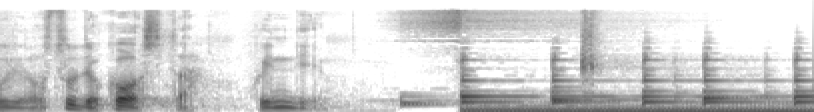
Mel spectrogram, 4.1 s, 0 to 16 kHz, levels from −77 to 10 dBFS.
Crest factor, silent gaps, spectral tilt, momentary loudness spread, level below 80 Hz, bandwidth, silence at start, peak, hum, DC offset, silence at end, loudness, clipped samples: 20 dB; none; -5 dB/octave; 16 LU; -30 dBFS; 11.5 kHz; 0 s; 0 dBFS; none; under 0.1%; 0 s; -22 LUFS; under 0.1%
